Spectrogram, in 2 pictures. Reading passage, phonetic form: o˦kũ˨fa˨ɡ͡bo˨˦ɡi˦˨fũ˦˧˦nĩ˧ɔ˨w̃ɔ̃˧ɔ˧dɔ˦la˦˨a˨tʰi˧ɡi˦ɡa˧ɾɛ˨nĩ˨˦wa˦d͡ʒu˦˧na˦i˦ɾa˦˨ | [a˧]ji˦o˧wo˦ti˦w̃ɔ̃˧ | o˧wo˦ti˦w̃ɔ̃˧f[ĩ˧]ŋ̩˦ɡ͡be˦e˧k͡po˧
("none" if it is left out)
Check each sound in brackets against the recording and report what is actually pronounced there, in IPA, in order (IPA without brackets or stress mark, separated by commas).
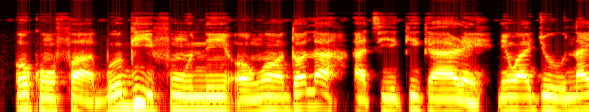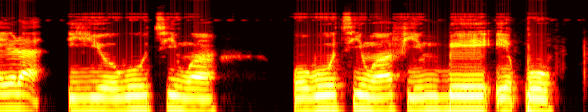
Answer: i˧, i˧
